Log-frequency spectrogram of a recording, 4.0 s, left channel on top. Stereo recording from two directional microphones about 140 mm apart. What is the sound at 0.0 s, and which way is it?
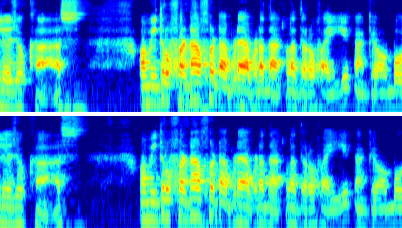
Speech, 25° left (ahead or behind).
